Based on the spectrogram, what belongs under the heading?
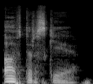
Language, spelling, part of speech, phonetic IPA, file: Russian, авторские, noun, [ˈaftərskʲɪje], Ru-авторские.ogg
- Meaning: royalties, money paid to the author by the publishing company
